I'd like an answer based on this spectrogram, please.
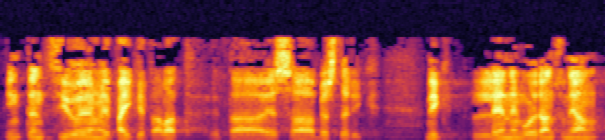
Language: Basque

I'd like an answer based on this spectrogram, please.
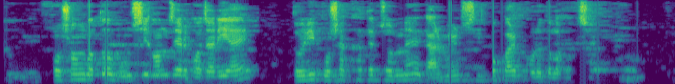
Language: Bangla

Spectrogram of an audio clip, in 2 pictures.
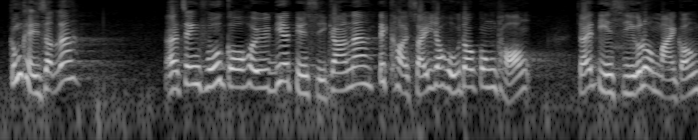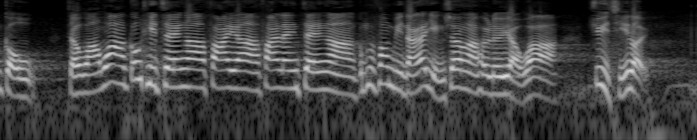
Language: Cantonese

